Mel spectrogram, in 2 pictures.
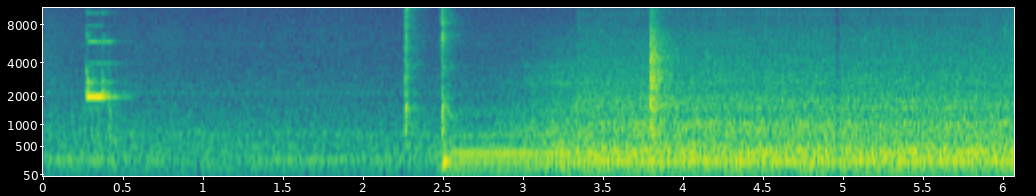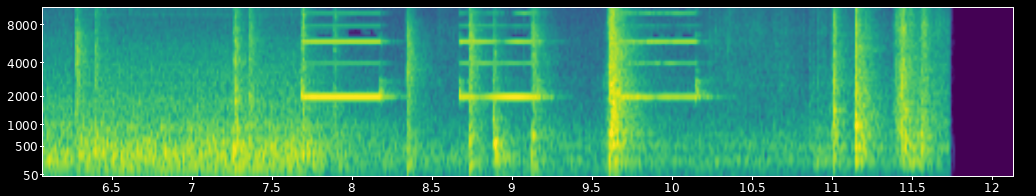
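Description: Microwave oven: a short beep as a button is pressed, a click as it starts, then the oven running with a steady hum for about five seconds. It stops with three beeps about a second apart, then a few clicks and knocks.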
